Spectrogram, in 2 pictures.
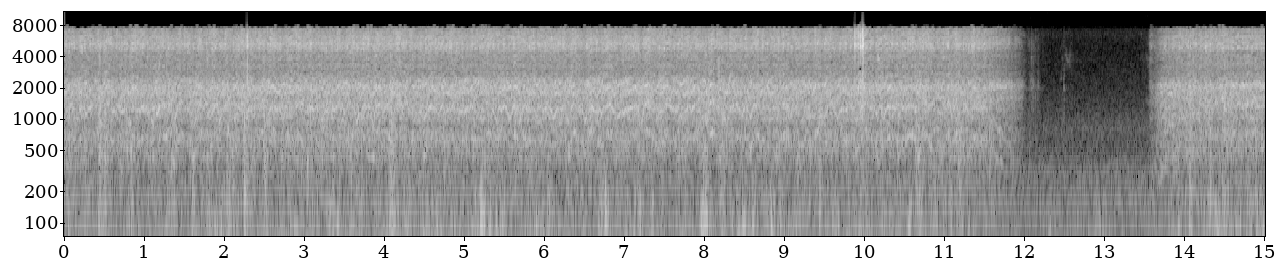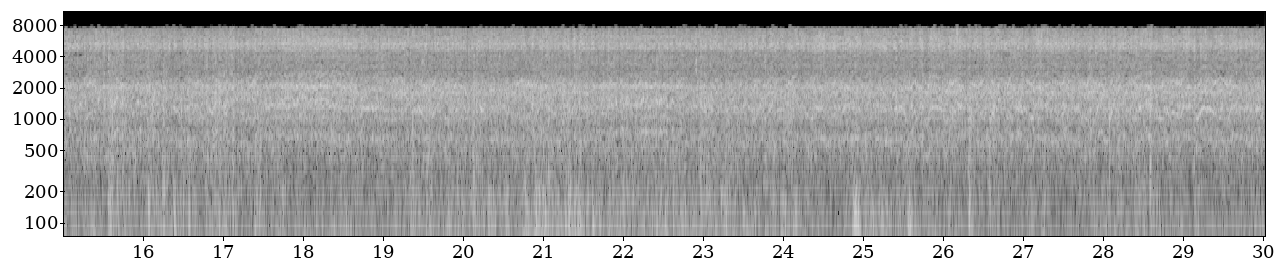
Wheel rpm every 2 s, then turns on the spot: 160, 160, 160, 160, 160, 130, 20, 150, 160, 160, 160, 160, 150, 160, 160.
none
